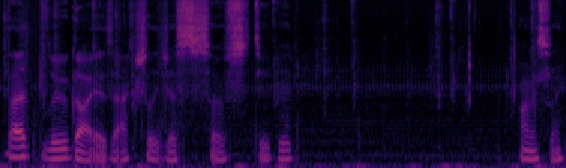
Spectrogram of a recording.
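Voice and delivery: ordinary delivery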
